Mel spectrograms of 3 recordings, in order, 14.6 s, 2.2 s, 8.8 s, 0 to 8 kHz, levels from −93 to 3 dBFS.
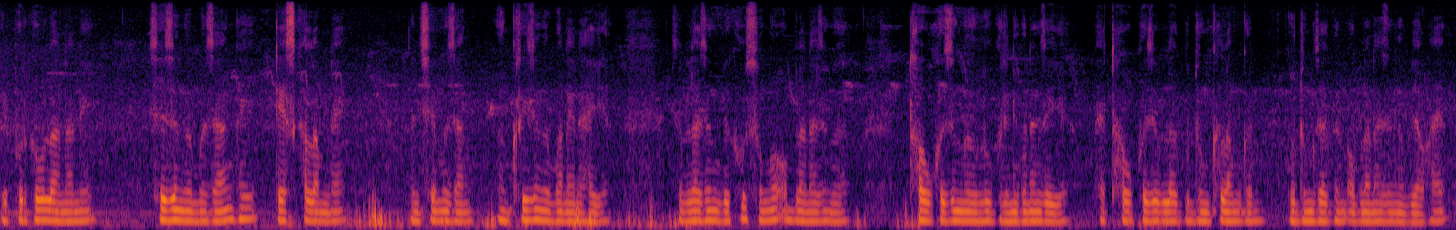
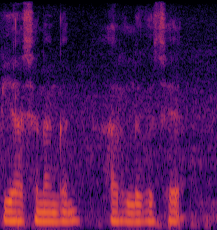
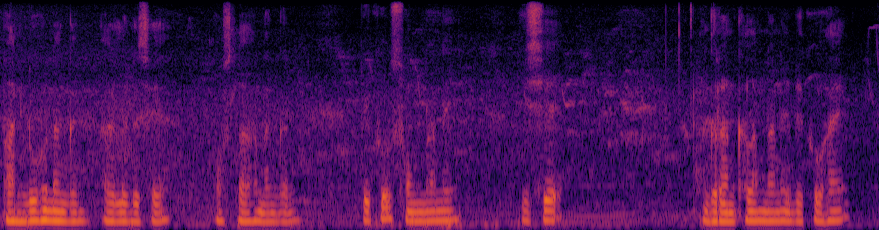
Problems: low volume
